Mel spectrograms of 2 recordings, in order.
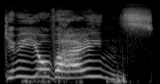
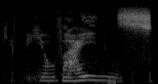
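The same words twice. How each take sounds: First: High, slow, shrill-free cartoon alien demand; Zim voice. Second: Said in the usual way. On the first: Streamer plays greedy cartoon alien, Zim voice. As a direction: squeal it like Invader Zim. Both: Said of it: "just doing the Zim voice".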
